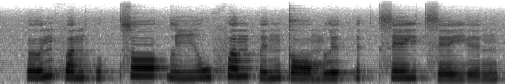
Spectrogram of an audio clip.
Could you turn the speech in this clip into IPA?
ɵ˨˥ n f ɐ˨ n kʷ ɪ˨ k̚ t͡s ɔː˥ k̚ l iː˨˥ w f ɐ˥ m p ɪ˨˧ ŋ t̪ ɔː˨˩ m l ɪ˨˥ k̚ ɪ˥ k̚ t͡s e˥ j t͡s e˨ j ɪ˨˧ ŋ

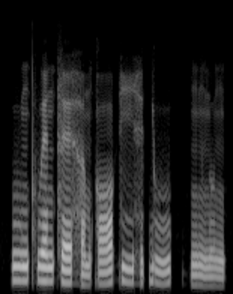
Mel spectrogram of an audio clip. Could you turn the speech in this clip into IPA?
uː˧ ŋ kʷʰ ɛː˧ n t͡s ɛː˨ h ɐ˨˩ m k ɔː˨˥ k iː˨ h ɪ˨˥ k̚ j uː˨˥ k̚ | ŋ ʊ˨˩ ŋ n̪ ʊ˨˩ ŋ

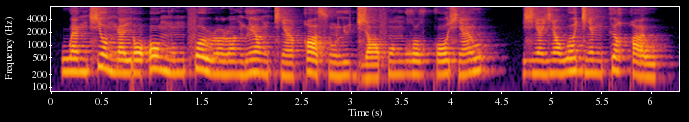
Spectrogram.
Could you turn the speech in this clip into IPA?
w æ ŋ ɕ ʌ ŋ æ i̯ ɾ ɔ ʔ ɔ ŋ ɾ ũ ŋ f ʌ u̯ ɭ ɔ̃ ɭ ɑ̃ ŋ lʲ ɑ̃ ŋ t͡ɕ æ̃ i̯ q ʌ s ũ lʲ u d͡ʑ ɑ f ɔ̃ ŋ ʁ u ʁ k ɔ ɕ æ̃ u̯ | ʑ æ̃ ʑ ɑ̃ w ʌ d͡ʑ æ̃ ŋ k ɪ ʁ q æ u̯

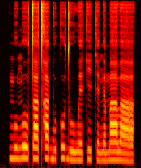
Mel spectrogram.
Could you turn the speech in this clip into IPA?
m uː˨ ŋ oː˦˨ t aː˦ tʰ a˦ ɡ͡b u˨ k uː˦ d uː˨ w e˨˦ k iː˦ k e˨ ŋ ɛ˨ m aː˦ β aː˨

